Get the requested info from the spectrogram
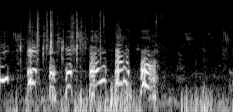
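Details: German Shepherd named Astor in a home garden while someone does garden works, digging on a screen: a quick run of about seven yelping, whiny barks, roughly two per second, with speech mixed in, then quiet.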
